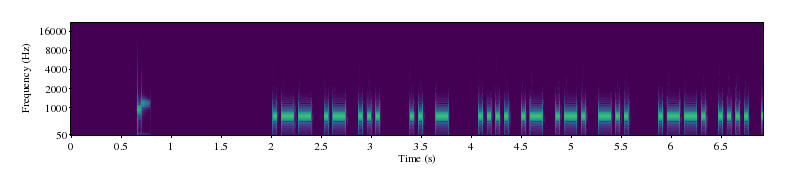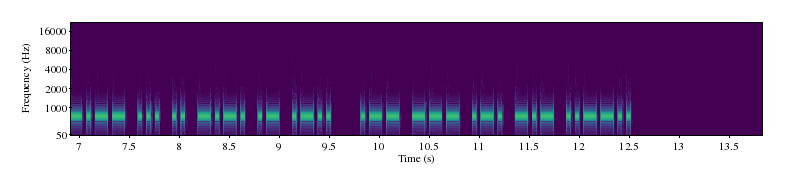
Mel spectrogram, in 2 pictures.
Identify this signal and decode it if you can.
Morse code, heard as a keyed tone, about 28 wpm, 700 Hz. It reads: WAS IT HARD PHYSICAL WORK?
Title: Sentences from Top 1000 Words - Review Part 4 - 28wpm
